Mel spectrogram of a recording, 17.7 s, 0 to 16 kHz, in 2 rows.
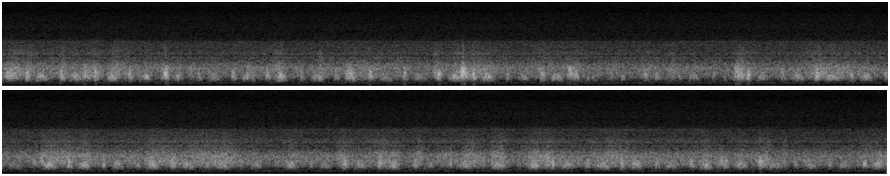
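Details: Fetal heartbeat at 10 weeks 3 days of pregnancy heard with a handheld fetal Doppler: fast, rhythmic whooshing pulses.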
